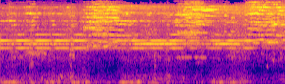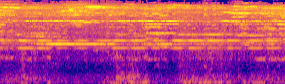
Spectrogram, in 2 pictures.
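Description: CP Rail freight train cars rolling through a level crossing, their wheels giving a steady high-pitched squeal over irregular low clunks from the wheels on the rails.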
